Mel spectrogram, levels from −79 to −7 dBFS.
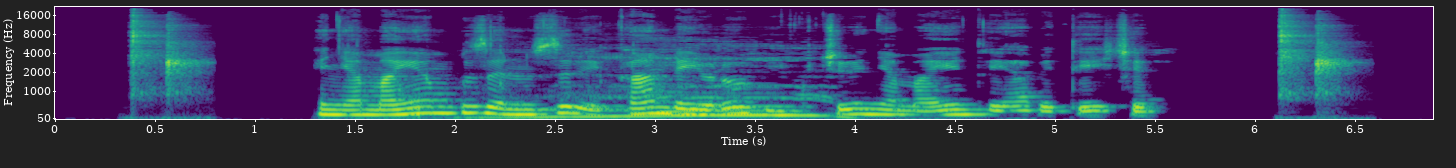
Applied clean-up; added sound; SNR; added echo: classical method Wiener filter.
